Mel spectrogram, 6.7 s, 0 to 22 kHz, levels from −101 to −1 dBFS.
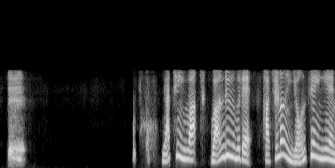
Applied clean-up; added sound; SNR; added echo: neural mask model Resemble Enhance denoiser.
